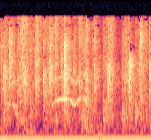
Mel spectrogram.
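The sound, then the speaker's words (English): Audience clapping at a Sunday night open mic as an older singer is welcomed to the stage: brisk, dense applause that runs the whole length, with a voice rising briefly in the middle. “I am just delighted to welcome you back. Please put your hands together.”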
